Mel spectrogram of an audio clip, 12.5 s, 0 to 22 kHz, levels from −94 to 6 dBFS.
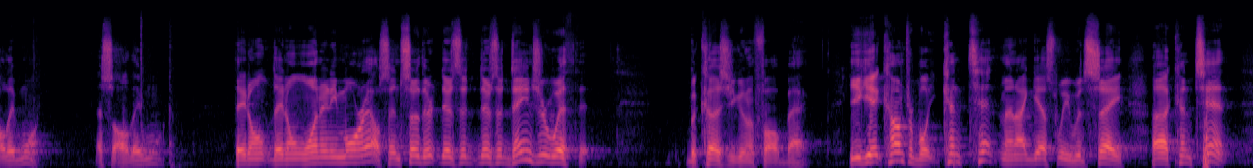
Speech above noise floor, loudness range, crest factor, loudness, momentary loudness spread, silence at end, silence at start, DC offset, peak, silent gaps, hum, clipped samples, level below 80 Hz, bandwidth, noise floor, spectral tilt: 45 dB; 3 LU; 18 dB; -36 LUFS; 10 LU; 0.25 s; 0 s; under 0.1%; -18 dBFS; none; none; under 0.1%; -70 dBFS; 15 kHz; -81 dBFS; -3.5 dB/octave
